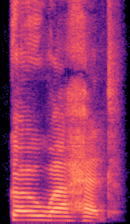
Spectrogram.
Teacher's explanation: So we use the W as a linking sound if the first word ends with O or U. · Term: W sound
